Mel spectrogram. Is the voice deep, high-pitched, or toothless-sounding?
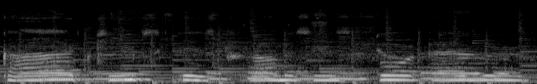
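deep. It is said in a very low, deep voice.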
